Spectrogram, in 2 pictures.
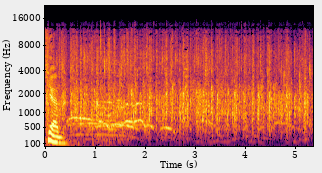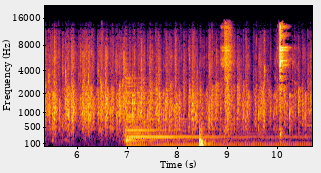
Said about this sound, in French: qui rejoint la scène du Blues Café sous les applaudissements endiablés du public.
